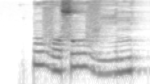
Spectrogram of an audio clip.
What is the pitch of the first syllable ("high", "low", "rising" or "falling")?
high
